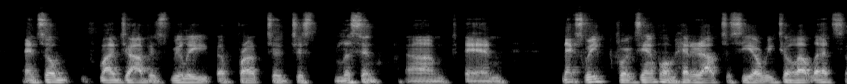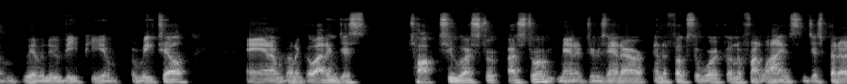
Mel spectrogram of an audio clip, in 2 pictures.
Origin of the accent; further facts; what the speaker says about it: Alabama, United States; I grew up in Alabama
